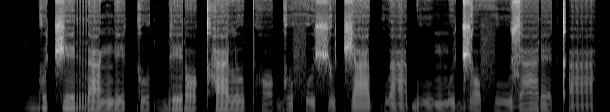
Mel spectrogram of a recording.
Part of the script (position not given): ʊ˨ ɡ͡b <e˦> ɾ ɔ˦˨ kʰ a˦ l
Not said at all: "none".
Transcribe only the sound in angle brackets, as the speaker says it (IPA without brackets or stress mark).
e˦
